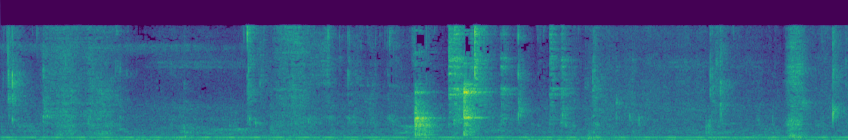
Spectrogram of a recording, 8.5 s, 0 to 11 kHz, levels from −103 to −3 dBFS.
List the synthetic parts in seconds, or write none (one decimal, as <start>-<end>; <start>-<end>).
none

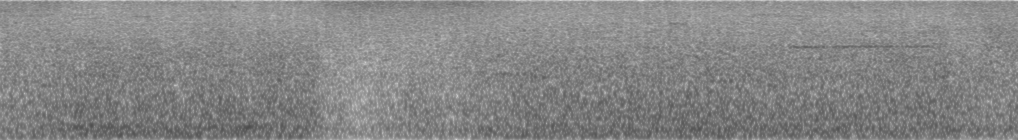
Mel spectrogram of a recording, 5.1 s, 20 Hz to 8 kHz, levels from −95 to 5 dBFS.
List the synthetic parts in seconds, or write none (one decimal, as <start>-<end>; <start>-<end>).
0.0-0.4; 3.5-5.1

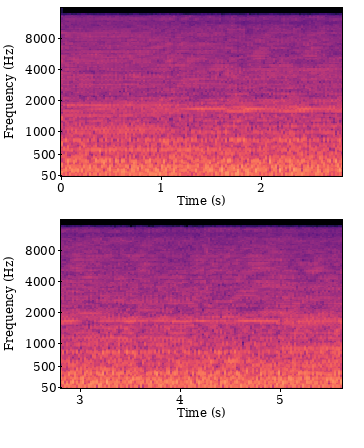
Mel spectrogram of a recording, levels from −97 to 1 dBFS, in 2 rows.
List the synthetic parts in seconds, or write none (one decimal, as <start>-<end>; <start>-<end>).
none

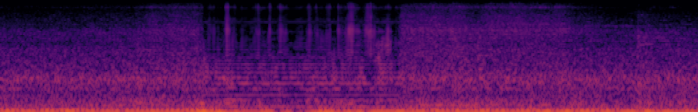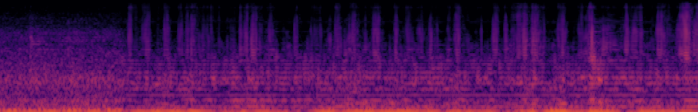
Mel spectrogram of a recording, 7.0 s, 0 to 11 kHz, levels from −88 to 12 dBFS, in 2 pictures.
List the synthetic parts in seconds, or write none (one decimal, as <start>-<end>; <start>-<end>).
1.0-2.0; 4.1-7.0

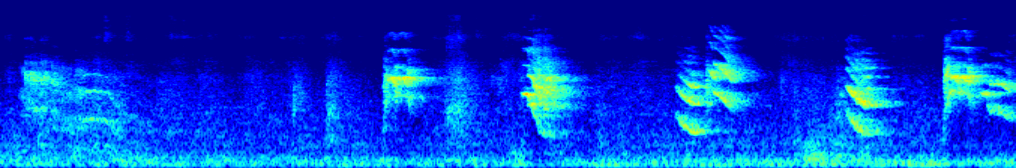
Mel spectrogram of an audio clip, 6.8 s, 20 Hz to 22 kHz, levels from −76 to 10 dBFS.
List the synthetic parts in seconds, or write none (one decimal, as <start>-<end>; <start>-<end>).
1.6-5.5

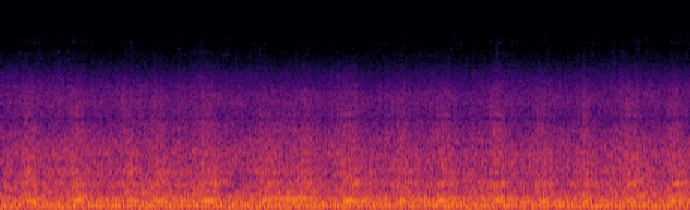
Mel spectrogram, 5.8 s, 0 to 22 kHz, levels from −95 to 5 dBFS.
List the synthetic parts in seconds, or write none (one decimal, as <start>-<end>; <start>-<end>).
0.0-0.7; 2.9-4.9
